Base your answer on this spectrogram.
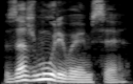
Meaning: first-person plural present indicative imperfective of зажму́риваться (zažmúrivatʹsja)
- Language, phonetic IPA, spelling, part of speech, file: Russian, [zɐʐˈmurʲɪvə(j)ɪmsʲə], зажмуриваемся, verb, Ru-зажмуриваемся.ogg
